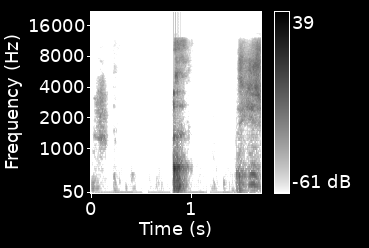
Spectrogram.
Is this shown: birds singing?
no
